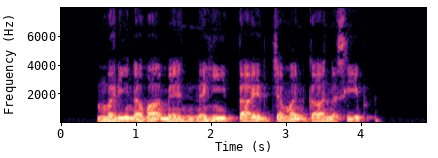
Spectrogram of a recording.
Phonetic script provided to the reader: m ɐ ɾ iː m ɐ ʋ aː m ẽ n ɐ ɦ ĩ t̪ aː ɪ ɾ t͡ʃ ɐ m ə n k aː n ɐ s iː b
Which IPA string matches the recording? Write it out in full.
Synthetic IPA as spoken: m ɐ ɾ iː n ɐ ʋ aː m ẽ n ɐ ɦ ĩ t̪ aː ɪ ɾ t͡ʃ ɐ m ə n k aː n ɐ s iː b

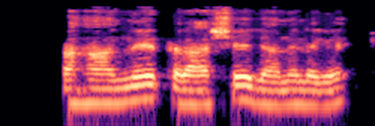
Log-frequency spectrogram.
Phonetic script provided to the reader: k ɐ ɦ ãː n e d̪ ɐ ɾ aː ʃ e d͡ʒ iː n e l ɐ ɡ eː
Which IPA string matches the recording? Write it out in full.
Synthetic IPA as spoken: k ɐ ɦ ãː n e t̪ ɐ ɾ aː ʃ e d͡ʒ aː n e l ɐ ɡ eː

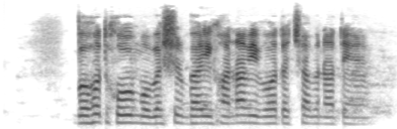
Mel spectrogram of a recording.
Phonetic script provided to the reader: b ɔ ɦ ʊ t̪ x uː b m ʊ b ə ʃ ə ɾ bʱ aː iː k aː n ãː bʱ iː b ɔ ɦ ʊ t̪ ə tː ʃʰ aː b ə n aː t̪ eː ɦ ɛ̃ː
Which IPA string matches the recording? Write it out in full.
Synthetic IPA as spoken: b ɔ ɦ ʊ t̪ x uː b m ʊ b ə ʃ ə ɾ bʱ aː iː x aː n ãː bʱ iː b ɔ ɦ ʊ t̪ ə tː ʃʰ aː b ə n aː t̪ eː ɦ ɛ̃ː

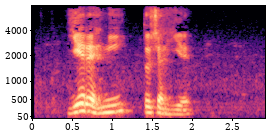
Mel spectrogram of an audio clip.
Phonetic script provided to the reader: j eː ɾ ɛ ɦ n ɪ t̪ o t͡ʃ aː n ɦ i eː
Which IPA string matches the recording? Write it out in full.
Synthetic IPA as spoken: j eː ɾ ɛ ɦ n i t̪ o t͡ʃ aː ɦ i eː

